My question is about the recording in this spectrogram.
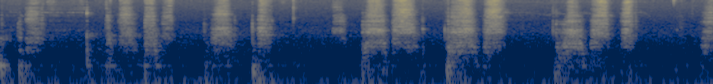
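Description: Broad-edge felt-tip marker stroked across paper in a quick run of short, faint scratchy strokes, laying colour stripes over a drawing.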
